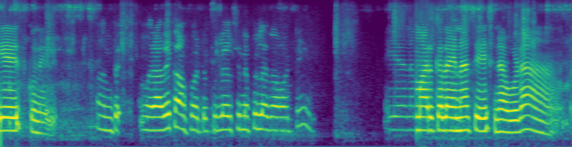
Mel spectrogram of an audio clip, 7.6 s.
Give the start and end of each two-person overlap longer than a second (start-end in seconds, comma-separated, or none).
none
